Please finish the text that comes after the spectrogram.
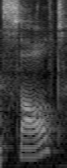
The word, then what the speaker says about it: salt: So there they are saying it's like the all sound. Um, so yeah, it just changes a little bit as I'm saying the word salt. It sounds a little more closed to me. Not as round. It's an A. If I'm saying the full A of saw, I have room to open my mouth. Here in salt, salt, the A gets a little bit diminished.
